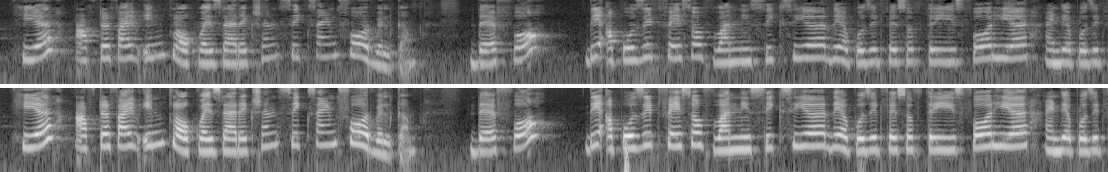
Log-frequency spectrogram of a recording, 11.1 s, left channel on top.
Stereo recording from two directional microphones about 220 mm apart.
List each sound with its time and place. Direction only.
0.2 s a woman's voice: 30° right (ahead or behind)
